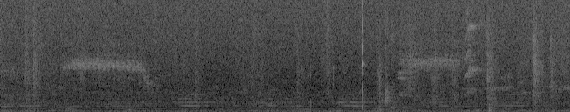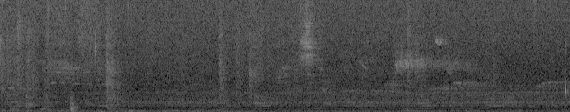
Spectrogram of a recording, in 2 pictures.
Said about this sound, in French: On entend un petit chant des oiseaux.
